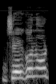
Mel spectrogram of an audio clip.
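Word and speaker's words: juggernaut: जेगोनॉट इज the correct pronunciation, मगर आप लोग याद कर लो जगन्नाथ।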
